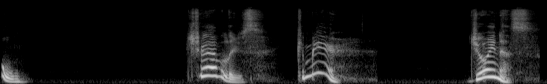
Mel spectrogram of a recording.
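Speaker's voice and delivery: very high, sing-song, swooping pixie voices. Narrating for the players, the storyteller voices a group of pixies in high-pitched pixie voices. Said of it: "you hear these like high pitched voices".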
